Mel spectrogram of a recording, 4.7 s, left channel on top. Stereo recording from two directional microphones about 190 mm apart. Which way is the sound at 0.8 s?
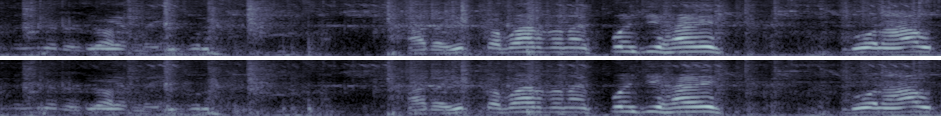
45° left (ahead or behind).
